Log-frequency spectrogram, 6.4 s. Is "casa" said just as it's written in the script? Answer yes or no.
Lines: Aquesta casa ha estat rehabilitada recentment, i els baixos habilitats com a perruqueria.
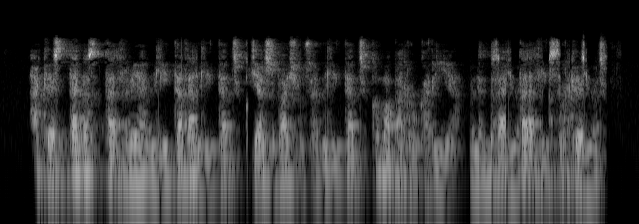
no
